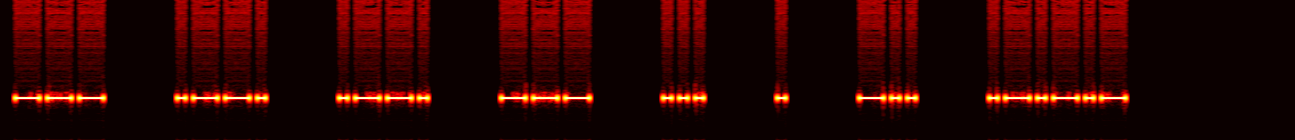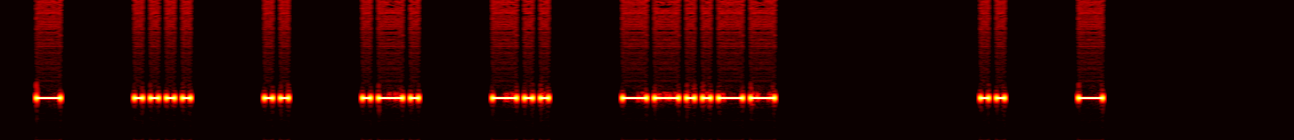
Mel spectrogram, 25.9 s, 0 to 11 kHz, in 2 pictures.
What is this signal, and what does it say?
Morse code, heard as a keyed tone, about 15 wpm, spaced as for 8 wpm, 1000 Hz. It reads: OPPOSED. THIRD, IT
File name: qotdfiles / 8wpm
